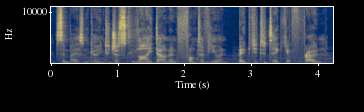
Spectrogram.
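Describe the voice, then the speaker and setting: A man's voice: deep voice, little pitch movement, normal speed, sharp tone. A man voicing a ruthless, scheming lioness mother who speaks in commanding, emphatic speeches in a story reading. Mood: stern.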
